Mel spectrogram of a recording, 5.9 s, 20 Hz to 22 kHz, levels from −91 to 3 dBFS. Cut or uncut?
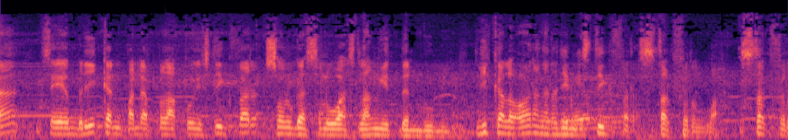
cut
